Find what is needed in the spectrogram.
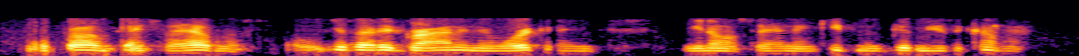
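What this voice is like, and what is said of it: Slight Texas accent. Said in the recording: “You got a little accent, don't you? ... You got an accent. ... I guess that Texas accent coming out of me a little bit. ... Yeah, I hear it.”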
